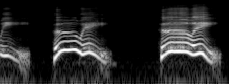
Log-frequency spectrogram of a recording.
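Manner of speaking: crunchy tightened voice. Trying out a character voice with others: crunchy voice. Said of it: "sort of like crunchy sound in it".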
